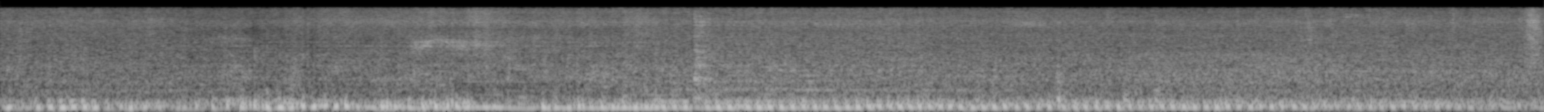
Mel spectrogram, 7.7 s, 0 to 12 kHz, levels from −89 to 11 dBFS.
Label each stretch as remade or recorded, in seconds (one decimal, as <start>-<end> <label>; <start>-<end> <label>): 0.0-0.9 recorded; 0.9-3.3 remade; 3.3-7.7 recorded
